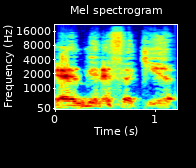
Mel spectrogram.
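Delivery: raspy, rough longtime smoker voice. Imitating a woman being discussed: raspy longtime smoker voice. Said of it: "that perfect raspy voice of".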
